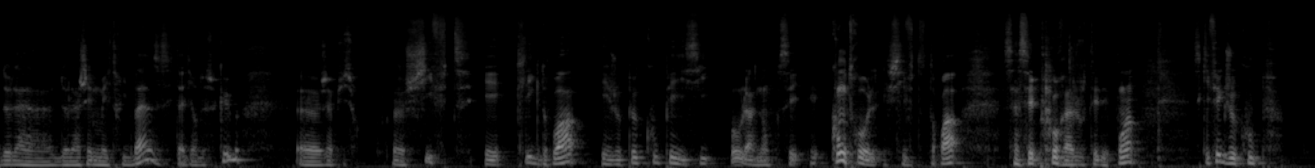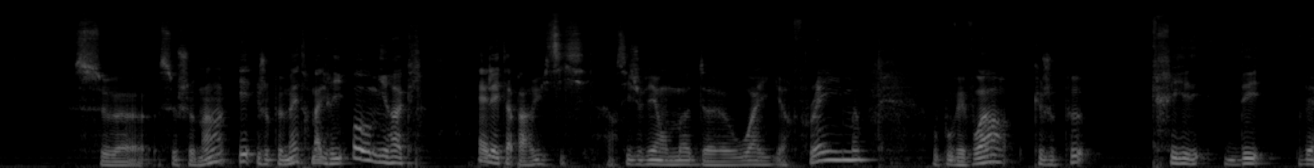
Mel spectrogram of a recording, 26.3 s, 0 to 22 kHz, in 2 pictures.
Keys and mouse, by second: 9.4 click, 10.0 click, 10.5 x, 12.8-15.5 drag, 16.8-17.1 shift+middle drag, 17.6-18.6 middle drag, 18.9 Tab, 20.4 z, 22.4-24.8 drag, 25.4-26.2 drag.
